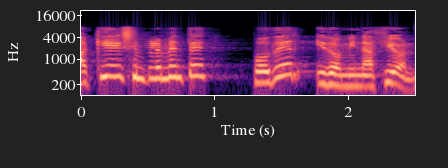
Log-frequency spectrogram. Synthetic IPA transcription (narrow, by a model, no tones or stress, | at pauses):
akiajsimplemẽnt̪e | poðeɾiðomĩnaθjon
